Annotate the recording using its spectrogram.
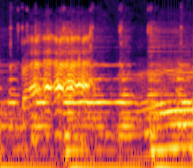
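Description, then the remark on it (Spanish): A lamb bleats twice in quick succession, each call a loud, quavering, nasal cry, the first drawn out and the second starting near the end, with a steady low backing underneath. “bebe, bebe, dice el borreguito”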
